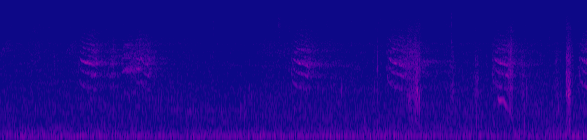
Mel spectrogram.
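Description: Baby long-tailed macaques giving short, high-pitched, falling squeaks, about five calls a second or so apart, faint over a low steady hum, with a sharp click near the end.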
